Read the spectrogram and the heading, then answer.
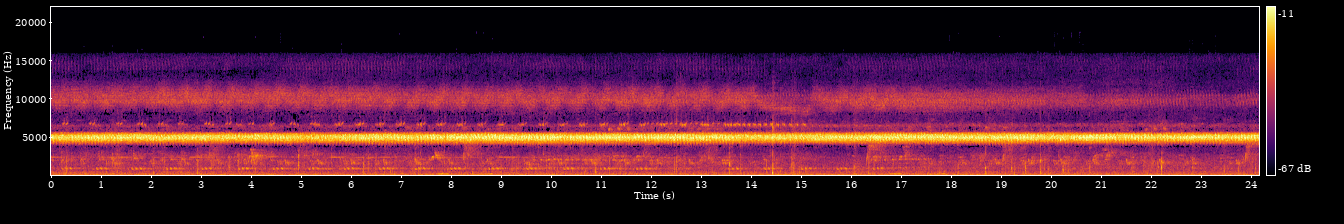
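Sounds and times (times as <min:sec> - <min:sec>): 
cicadas buzzing: 0:00.0 - 0:24.1.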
